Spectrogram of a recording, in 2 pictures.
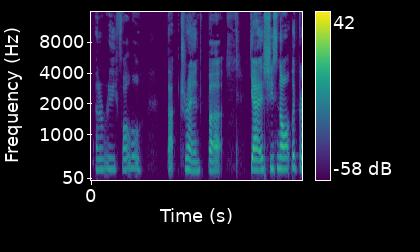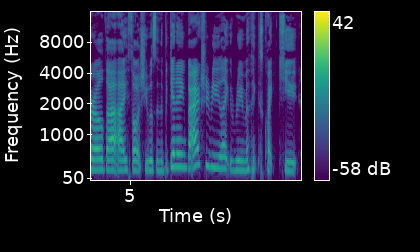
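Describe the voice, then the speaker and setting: Young Scottish female creator, casual rambling voice-over, creaky edge, dry home recording. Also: on the high side, no room sound. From Scotland. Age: young adult. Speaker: video creator doing a voice-over. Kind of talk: casual unscripted rambling chat. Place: quiet room at home.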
